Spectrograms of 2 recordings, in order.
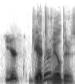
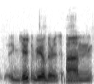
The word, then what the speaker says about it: Geert Wilders: And the right-wing party of, I can't pronounce it, I think it's Geert Wilders, yeah. Geert Wilders, which is a nationalist party, post-immigration, virulently anti-Muslim.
